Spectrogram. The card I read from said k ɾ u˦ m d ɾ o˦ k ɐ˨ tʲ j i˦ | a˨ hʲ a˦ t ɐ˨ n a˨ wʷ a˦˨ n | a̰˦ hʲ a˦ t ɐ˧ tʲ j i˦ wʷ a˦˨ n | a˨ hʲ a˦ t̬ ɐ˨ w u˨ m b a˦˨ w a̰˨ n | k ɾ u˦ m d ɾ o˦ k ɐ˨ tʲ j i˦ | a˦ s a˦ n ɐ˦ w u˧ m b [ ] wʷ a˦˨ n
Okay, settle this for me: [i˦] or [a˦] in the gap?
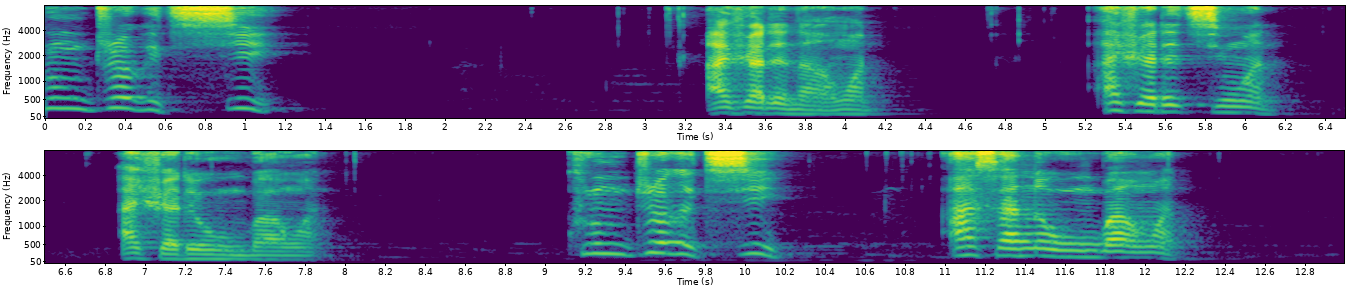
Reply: a˦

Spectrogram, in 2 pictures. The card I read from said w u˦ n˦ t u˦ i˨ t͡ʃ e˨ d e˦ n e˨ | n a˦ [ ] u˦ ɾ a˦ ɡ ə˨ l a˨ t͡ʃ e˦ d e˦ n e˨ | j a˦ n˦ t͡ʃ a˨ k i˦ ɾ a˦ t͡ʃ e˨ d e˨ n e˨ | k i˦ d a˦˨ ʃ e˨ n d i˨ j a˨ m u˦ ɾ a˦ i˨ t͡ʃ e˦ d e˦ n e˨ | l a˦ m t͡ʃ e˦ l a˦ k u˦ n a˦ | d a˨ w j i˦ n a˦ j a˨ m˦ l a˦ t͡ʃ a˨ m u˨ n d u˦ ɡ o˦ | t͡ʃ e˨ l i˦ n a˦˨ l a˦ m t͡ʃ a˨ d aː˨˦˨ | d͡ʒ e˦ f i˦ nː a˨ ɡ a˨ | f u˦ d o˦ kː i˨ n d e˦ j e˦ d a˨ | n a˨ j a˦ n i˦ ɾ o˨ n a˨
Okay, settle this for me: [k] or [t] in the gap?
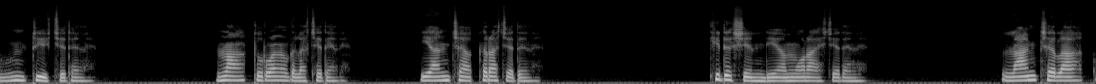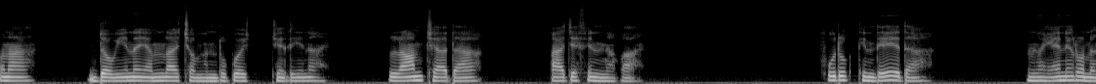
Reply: t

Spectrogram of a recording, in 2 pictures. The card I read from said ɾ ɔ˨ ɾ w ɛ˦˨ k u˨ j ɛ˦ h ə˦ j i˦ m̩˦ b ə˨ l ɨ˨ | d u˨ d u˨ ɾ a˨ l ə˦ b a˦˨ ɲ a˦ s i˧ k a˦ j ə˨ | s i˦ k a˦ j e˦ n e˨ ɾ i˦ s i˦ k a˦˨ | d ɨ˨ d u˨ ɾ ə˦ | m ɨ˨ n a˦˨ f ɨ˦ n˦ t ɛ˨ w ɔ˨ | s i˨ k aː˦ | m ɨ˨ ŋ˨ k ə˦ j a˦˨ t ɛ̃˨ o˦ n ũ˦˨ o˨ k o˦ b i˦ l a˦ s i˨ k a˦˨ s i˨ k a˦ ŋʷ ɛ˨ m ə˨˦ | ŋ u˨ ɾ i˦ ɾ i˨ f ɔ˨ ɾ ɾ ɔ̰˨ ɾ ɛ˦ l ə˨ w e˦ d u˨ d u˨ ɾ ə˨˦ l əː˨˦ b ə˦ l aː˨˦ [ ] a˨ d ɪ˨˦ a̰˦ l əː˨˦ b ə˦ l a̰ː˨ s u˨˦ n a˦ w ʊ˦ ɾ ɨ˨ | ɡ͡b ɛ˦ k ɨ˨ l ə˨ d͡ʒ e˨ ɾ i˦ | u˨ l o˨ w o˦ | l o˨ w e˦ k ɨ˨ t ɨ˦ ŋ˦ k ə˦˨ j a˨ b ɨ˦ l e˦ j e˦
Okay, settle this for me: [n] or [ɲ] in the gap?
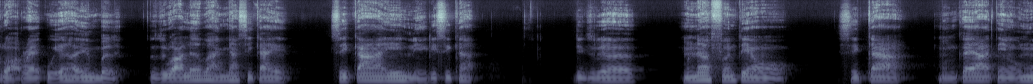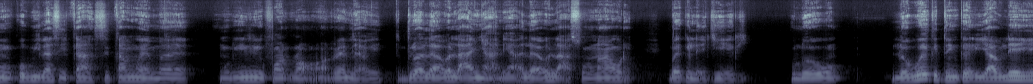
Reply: ɲ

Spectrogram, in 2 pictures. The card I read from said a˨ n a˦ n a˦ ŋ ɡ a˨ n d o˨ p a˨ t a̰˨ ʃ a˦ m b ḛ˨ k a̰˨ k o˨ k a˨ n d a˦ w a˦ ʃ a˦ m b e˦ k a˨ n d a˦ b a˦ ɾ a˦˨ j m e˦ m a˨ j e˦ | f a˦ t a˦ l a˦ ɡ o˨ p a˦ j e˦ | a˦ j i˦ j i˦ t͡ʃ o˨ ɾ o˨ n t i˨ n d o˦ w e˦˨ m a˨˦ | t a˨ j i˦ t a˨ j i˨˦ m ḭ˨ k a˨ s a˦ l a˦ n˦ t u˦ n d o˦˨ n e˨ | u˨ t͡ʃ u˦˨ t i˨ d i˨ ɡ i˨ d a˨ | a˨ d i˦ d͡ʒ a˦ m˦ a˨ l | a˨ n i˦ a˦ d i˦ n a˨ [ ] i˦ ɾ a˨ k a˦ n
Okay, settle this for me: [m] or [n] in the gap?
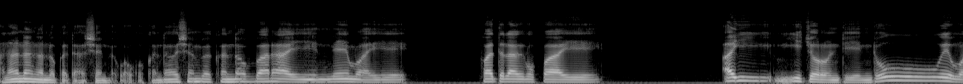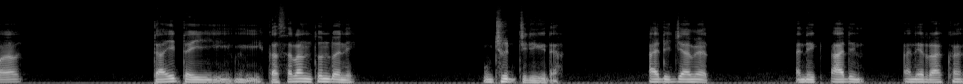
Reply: n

